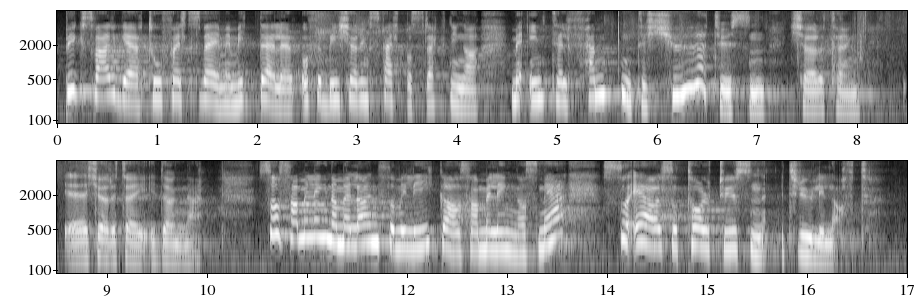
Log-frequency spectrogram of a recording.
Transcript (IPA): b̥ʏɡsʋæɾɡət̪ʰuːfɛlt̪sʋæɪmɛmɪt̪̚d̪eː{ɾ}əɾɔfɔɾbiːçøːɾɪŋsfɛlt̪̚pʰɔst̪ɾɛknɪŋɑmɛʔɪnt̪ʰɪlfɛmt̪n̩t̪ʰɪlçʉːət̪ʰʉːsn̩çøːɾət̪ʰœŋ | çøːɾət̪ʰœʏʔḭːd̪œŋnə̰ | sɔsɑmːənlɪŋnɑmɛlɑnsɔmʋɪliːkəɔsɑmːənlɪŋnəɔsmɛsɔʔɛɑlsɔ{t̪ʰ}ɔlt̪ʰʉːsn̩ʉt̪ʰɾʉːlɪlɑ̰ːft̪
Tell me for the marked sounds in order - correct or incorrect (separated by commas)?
incorrect, correct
